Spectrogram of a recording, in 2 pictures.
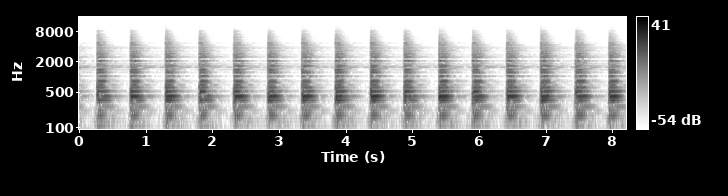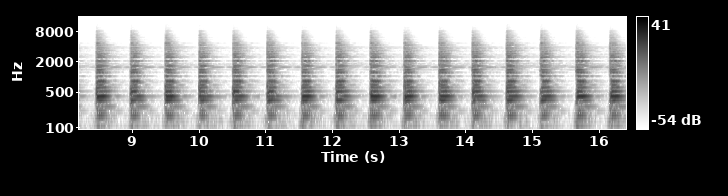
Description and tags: BC 117 Fm PIANO 1
Roots, HiM, Rasta, onedrop, DuB, Jungle, Reggae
